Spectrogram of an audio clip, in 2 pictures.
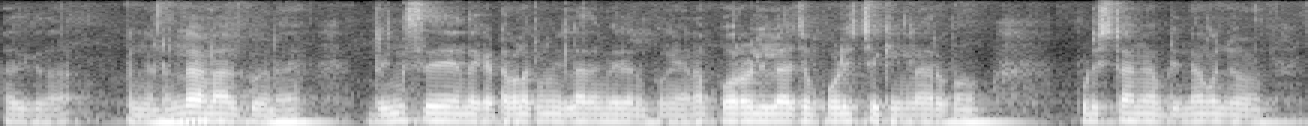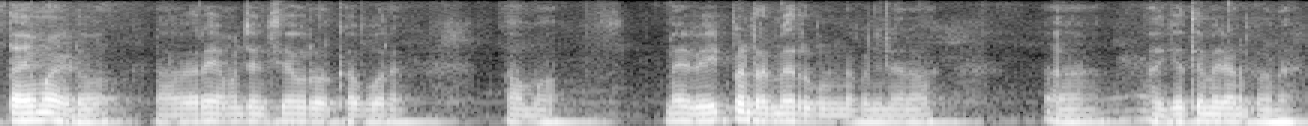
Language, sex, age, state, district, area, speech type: Tamil, male, 18-30, Tamil Nadu, Nagapattinam, rural, spontaneous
